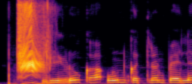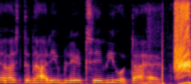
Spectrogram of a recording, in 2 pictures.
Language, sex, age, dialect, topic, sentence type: Hindi, male, 18-24, Kanauji Braj Bhasha, agriculture, statement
